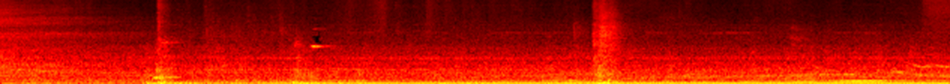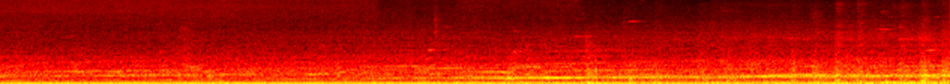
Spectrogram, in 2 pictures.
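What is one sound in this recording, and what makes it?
A train rumbles along the tracks toward the listener.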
